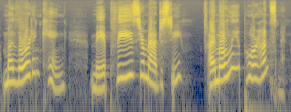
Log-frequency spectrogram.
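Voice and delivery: high, loud, deferential reply; storybook subject politely declining an honour; humble huntsman. A narrator's reading. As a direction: address the king with earnest modesty. Huntsman answers the king.

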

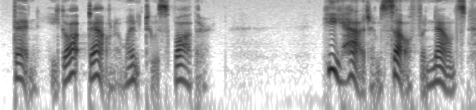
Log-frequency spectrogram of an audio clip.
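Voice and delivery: usual speaking voice

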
